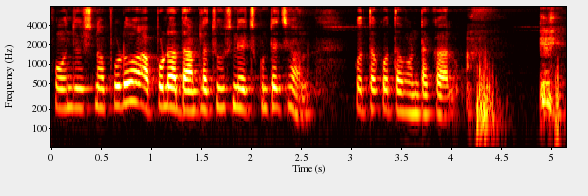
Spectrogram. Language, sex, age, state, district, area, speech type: Telugu, female, 30-45, Telangana, Medchal, urban, spontaneous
